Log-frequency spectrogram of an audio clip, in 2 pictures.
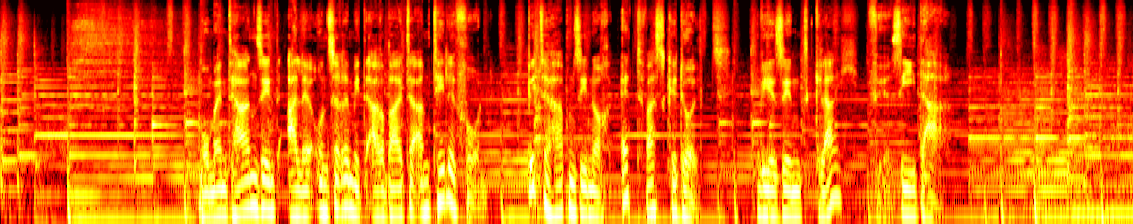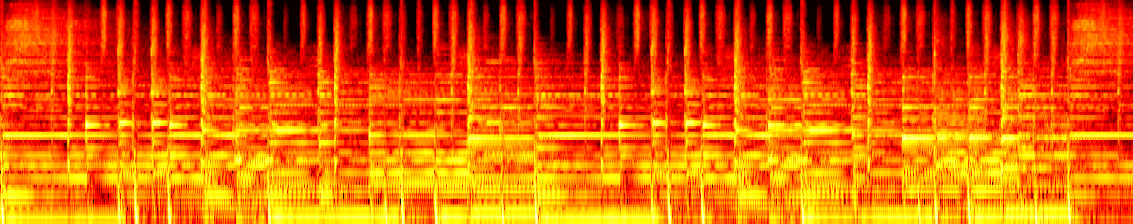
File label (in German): Warteschleife; Solutionbox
